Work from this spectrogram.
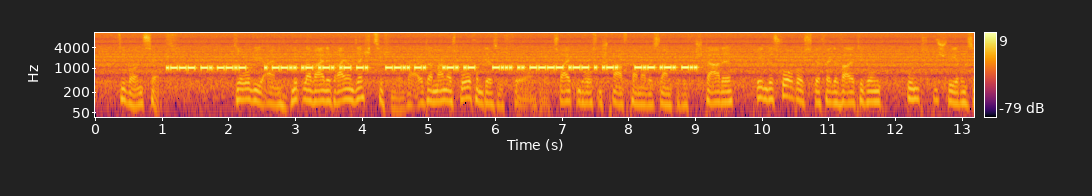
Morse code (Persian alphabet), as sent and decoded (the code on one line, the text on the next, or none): .--- -. --.- / . --.. .- .-. .- -. / --.. -. / .-. .- / -... .. ---- .-- . .-. / -.- .-. -..
جنگ هزاران زن را بیشوهر کرد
